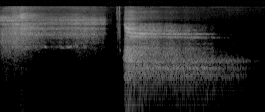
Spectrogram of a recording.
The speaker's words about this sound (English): Keep breathing. Another breath.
